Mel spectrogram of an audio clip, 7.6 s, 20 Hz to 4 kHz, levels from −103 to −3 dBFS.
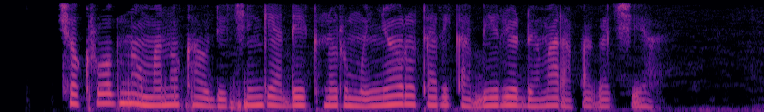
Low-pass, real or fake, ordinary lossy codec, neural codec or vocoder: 3.6 kHz; real; none; none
